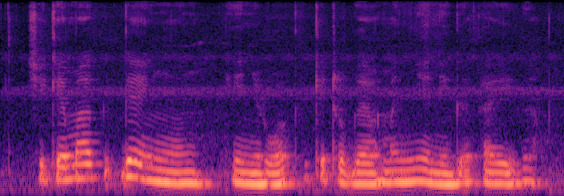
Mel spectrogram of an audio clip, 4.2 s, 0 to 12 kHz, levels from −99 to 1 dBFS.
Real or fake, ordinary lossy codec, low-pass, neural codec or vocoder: real; none; none; none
